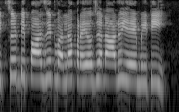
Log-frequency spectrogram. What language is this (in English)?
Telugu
